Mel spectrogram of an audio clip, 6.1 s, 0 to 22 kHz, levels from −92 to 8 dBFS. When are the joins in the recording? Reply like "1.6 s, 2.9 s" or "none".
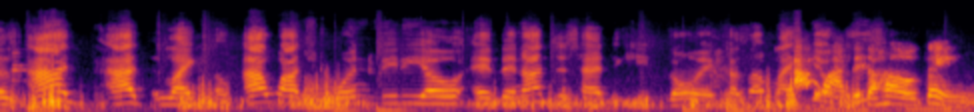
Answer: none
